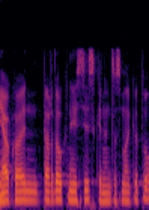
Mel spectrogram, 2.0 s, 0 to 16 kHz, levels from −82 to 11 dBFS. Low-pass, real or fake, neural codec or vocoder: 7.2 kHz; fake; codec, 16 kHz, 6 kbps, DAC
